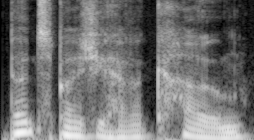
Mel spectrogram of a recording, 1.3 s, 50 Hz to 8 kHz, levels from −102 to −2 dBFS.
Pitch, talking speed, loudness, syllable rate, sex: 100 Hz, 330 wpm, -17 LUFS, 7.4 syllables/s, male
